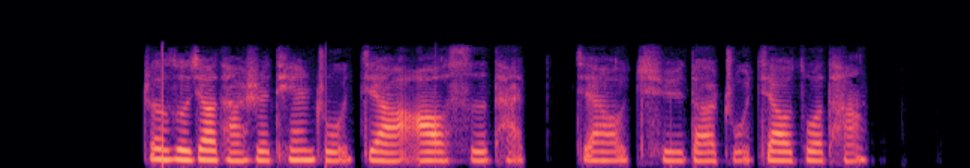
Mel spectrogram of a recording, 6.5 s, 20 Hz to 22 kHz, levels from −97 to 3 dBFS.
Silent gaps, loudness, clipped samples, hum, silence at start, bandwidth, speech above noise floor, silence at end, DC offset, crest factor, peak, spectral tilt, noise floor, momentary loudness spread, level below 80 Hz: 3.52-3.82 s; -24 LUFS; under 0.1%; none; 0.95 s; 7.2 kHz; over 67 dB; 0.7 s; under 0.1%; 20 dB; -4 dBFS; -6.5 dB/octave; under -90 dBFS; 11 LU; -60 dBFS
